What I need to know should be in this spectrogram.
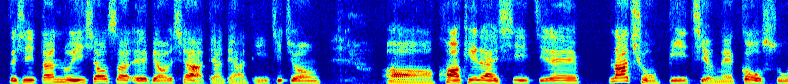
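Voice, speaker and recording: A woman with a notably low voice chatting casually as a guest about a novel. The sound is dry and close to the mic. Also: a little mellow, dry recording. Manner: chatty, laughs as she talks. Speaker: guest commentator.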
